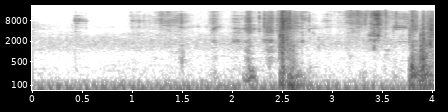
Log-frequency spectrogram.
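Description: A box and its packaging being handled and opened, with small clicks and two sharp knocks, about two and a half and four seconds in, over a steady low rumble.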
